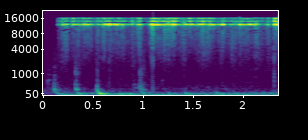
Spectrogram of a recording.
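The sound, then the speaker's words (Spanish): A bright jingle of coins shaking and clinking together, with a few sharper clinks standing out. It fills the whole moment at a steady, busy level with no talking. “¿Y yo dónde va con tanta perra?”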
